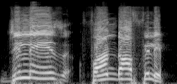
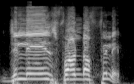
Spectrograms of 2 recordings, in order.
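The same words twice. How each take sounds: First: It is said slowly and carefully. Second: It is said faster, like normal conversation.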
